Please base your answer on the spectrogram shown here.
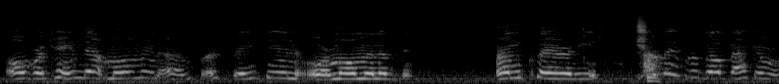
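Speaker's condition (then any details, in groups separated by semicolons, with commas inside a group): Quadriplegic cerebral palsy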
